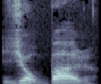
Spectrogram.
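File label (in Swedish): "jobbar", Swedish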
